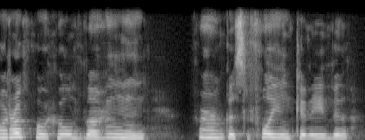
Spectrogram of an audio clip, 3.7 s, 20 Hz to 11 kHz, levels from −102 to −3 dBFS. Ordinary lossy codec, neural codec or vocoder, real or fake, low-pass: none; autoencoder, 22.05 kHz, a latent of 192 numbers a frame, VITS, trained on one speaker; fake; 9.9 kHz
